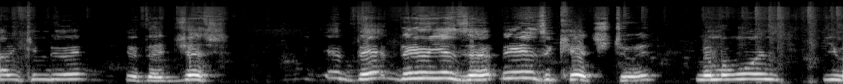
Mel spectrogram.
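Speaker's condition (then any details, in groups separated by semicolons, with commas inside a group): Cerebral palsy; wheelchair user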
